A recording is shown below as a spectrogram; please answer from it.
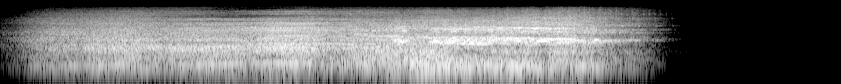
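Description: A car driving through an underground parking garage, its engine and tyres rising in level over the first second or so, with a higher whine coming in during the second half. The sound cuts off suddenly near the end.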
